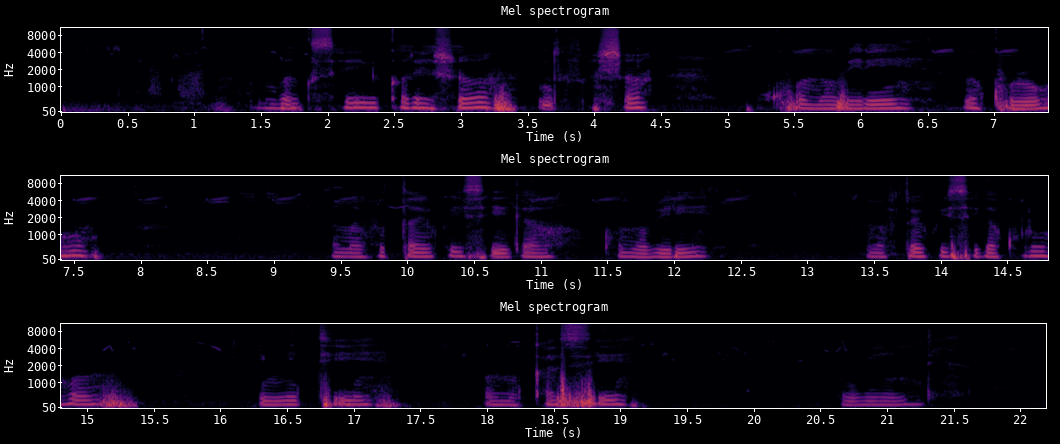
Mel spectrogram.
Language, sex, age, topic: Kinyarwanda, female, 36-49, health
